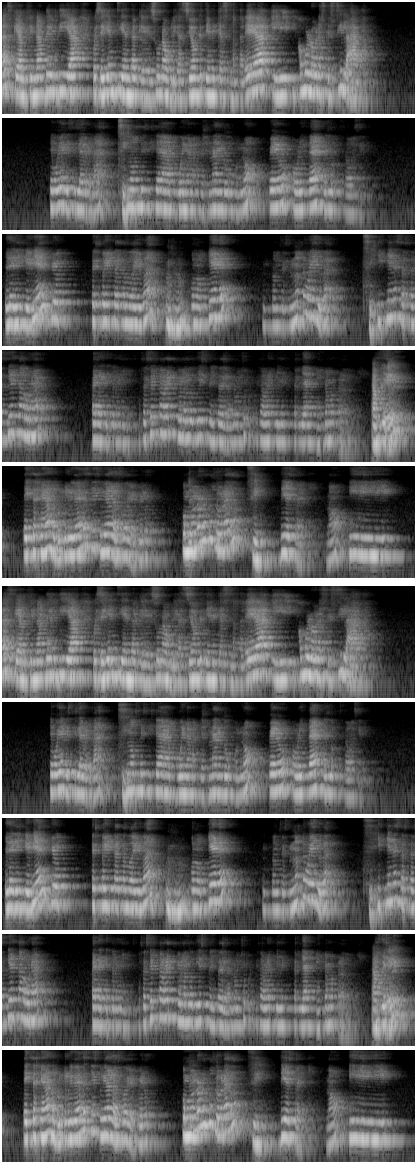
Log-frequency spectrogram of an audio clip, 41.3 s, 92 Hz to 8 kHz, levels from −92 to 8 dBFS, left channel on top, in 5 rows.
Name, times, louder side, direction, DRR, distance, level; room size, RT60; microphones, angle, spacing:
voice 1, 0.0-7.3 10.6-10.8 19.8-20.3 23.8-24.0 32.2-32.7 36.8-36.9 38.0-38.4, left 1 dB, 60° left, 0 dB, 0.8 m, -23 dB
voice 2, 9.2-10.3 10.7-13.2 13.6-15.5 16.6-17.7 18.3-19.5 20.3-21.0 21.7-23.1 24.0-25.5 26.6-27.3 27.6-29.5 29.9-31.7 32.2-32.7 33.5-36.0 36.6-37.7 38.6-39.1 39.5-40.7, right 1 dB, 75° right, -1 dB, 1.0 m, -24 dB
12.5 x 5.7 x 3.7 m, 0.91 s
head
